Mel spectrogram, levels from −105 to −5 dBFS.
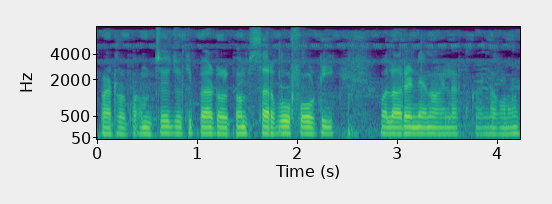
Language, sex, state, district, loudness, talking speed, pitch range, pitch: Garhwali, male, Uttarakhand, Tehri Garhwal, -30 LUFS, 210 wpm, 120-125 Hz, 120 Hz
